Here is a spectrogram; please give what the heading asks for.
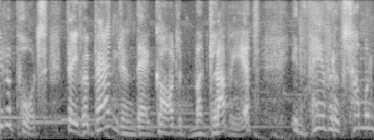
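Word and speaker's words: Maglubiyet: That is absolutely not how you say it. I'm sorry, Maglabiet? No. How are you supposed to say it? I've actually never heard it said out loud. It's Magubliet. No, absolutely not.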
